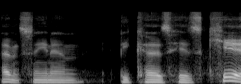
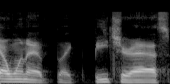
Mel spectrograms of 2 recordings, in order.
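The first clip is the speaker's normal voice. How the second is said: ordinary talk, nothing marked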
